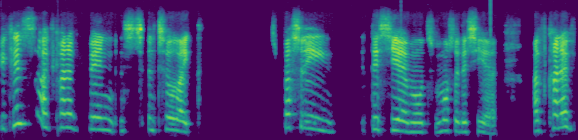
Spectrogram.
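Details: Young woman who has stammered since primary school and had speech therapy in primary school; stuttering.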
